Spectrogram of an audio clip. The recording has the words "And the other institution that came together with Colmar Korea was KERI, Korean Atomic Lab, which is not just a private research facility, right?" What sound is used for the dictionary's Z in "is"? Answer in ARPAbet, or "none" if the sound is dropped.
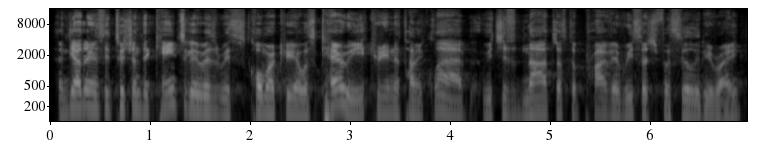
Z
